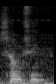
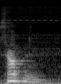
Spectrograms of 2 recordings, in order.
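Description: First: Both syllables are clearly pronounced. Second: Only the first syllable is clearly heard. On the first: "something っていうのが標準的な発音ですが" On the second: "サムしか聞こえないじゃないですかね"

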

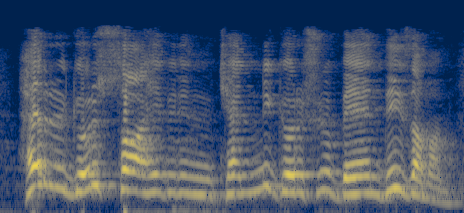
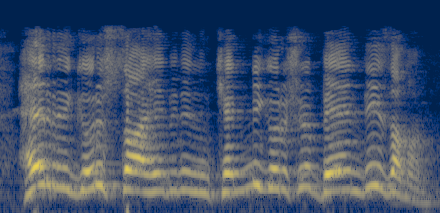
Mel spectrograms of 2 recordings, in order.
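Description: Both takes have the same delivery.

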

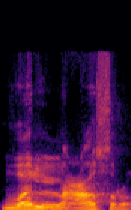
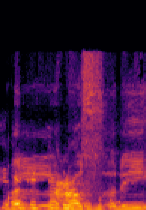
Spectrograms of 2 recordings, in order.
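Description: First: The phrase ends on two consonants without a vowel. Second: The phrase ends with a short i vowel. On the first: The reader stops at the end of the verse. "দুইটা সুকুন যখন পাশাপাশি চলে আসে" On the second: The reader joins it to the next verse. "ওয়াল আসরি আবার যদি মিলিয়ে পড়ি"

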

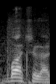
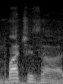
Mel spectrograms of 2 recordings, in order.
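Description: First: It is said as standard 'bachelor'. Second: It is said with a 'zal' ending, 'bachizal'. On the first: "they don't say bachelor" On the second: "they say bachizal"

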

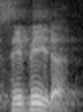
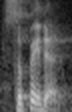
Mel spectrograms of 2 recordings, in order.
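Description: First: It is said in a Medan accent. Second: It is said in a standard Indonesian accent.

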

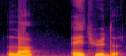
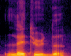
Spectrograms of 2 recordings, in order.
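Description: First: The article's vowel is kept before the noun. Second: The article's vowel is dropped before the noun. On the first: "l'étude في الأصل هي la étude" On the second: "حذفنا حرف أ ووضعنا بدله apostrophe"

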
